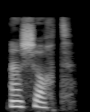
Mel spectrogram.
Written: Un short

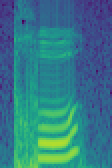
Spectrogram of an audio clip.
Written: Tro

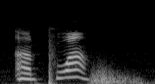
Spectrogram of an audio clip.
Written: Un poing

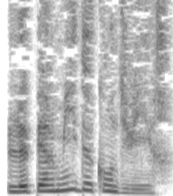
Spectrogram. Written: le permis de conduire

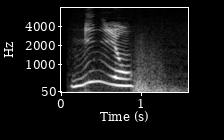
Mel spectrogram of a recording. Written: Mignon

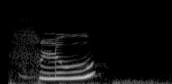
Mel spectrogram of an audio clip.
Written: Flou

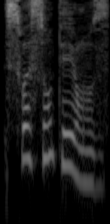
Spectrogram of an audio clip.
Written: 71

